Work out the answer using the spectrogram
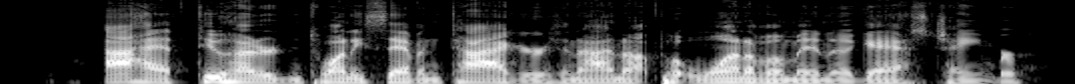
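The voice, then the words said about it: Imitates another person's voice. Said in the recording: “That's such a good impression. ... It's so good.”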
